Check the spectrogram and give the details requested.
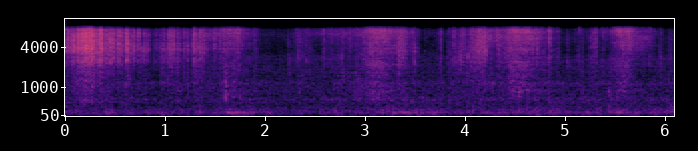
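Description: Rain beating on a moving car and tyres hissing on the wet road in a thunderstorm, heard from inside the car. A low pulse comes back a little over once a second.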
